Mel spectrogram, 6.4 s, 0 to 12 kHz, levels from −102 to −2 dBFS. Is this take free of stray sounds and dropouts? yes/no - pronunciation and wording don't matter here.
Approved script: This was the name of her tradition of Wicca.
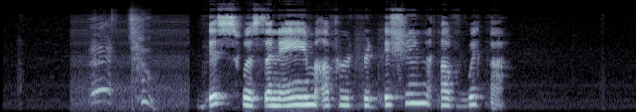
no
